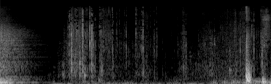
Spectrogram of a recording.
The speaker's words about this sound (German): Was ihr hört unter den Schritten, ist der Müll, den sie hier wahrscheinlich ja mitbitten. Einfach noch wegschmeißen, einfach in die Ecken.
